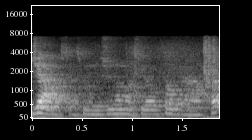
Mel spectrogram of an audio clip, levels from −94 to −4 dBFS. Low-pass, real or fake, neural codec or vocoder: 7.2 kHz; real; none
